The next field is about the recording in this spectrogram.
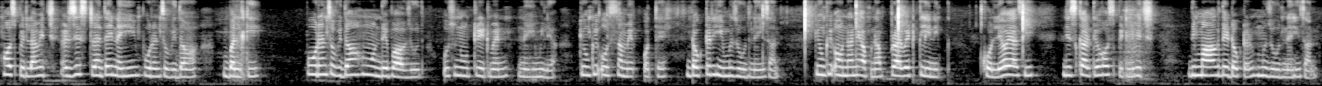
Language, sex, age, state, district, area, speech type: Punjabi, female, 18-30, Punjab, Gurdaspur, rural, spontaneous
